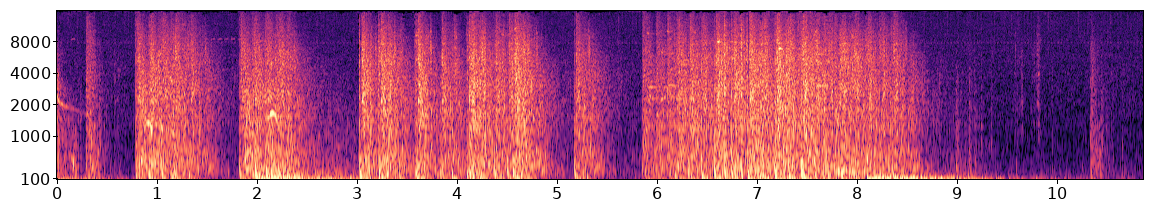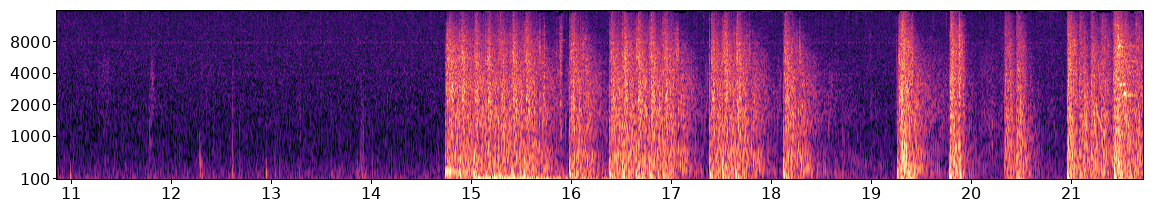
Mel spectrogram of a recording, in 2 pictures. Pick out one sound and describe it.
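Automatic rifles fire in bursts.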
